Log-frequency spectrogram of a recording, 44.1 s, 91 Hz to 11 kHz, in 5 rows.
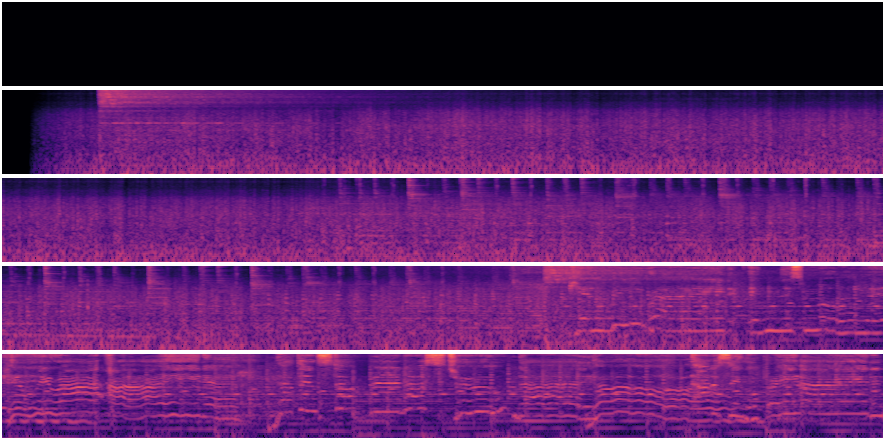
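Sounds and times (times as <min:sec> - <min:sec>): electronic dance music: 0:29.3 - 0:44.0
steady drum beat: 0:29.4 - 0:34.9.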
